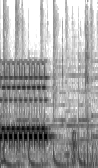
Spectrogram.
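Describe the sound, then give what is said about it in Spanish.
A telephone at a suicide prevention hotline rings with a steady warbling electronic tone for about a second, loud, then cuts off, leaving faint background rumble and soft knocks. “Teléfono contra el suicidio, ¿en qué puedo ayudarle?”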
